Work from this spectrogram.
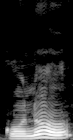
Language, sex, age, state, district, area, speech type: Bengali, male, 18-30, West Bengal, Alipurduar, rural, read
